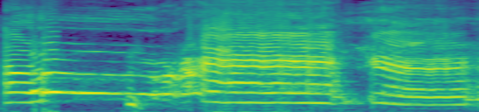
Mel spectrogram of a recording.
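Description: wolf howl

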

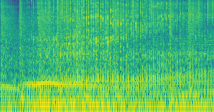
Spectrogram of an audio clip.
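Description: motorcycle engines revving

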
